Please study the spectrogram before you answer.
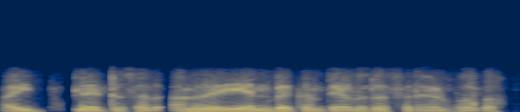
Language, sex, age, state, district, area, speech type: Kannada, male, 18-30, Karnataka, Mandya, rural, conversation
